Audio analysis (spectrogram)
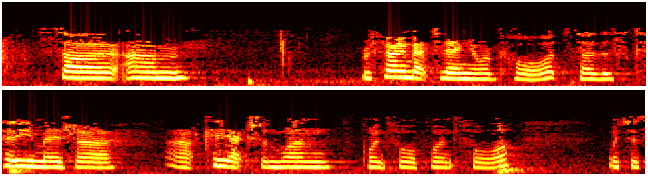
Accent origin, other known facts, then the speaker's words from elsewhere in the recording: Blackmans Bay, Tasmania, Australia; I'm from Blackmans Bay.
